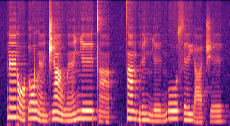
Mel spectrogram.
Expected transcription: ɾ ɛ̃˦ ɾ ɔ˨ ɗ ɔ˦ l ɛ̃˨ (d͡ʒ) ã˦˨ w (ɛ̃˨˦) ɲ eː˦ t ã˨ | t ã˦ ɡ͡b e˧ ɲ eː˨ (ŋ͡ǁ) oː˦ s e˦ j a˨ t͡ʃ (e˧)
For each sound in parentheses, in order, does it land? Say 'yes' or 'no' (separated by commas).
yes, yes, no, yes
